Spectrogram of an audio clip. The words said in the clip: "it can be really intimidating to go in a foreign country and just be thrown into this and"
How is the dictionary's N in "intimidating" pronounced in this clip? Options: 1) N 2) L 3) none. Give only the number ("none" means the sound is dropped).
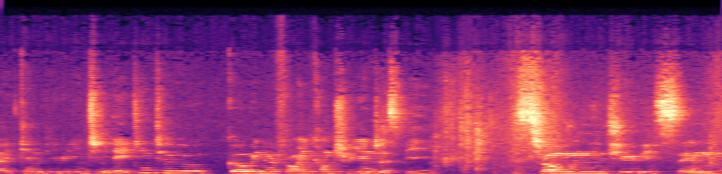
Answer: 1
